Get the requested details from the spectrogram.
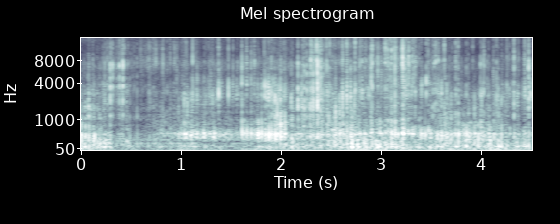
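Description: Long acrylic nails scratch the ribbed, woven-texture cover of a hardcover book. The result is a steady, dense, bright scratching and crackling with quick, dry strokes and no ring-out. It swells a little louder after the first two seconds.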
